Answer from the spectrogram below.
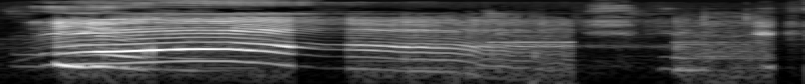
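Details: Young child (girl) cries in long, high-pitched wailing bursts, then quieter sobbing, while upset over a tiger video; crying.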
